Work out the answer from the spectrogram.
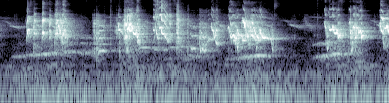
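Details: Budgie chirping and singing, called a happy sound: loud rasping warbles in four or five clustered bursts, mixed with faint thin whistles between them, each burst buzzy and crackling.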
